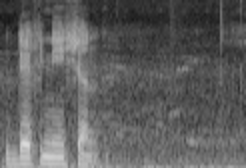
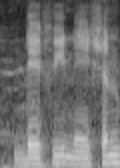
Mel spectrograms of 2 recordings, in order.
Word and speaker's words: definition: The next word is डेफिनीशन, लेकिन अक्सर इसे डेफिनेशन प्रोनाउंस किया जाता है या डेफिनेशन बोलते हैं, बट इट्स एक्चुअली डेफिनीशन।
